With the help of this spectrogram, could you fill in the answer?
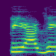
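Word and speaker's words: Piaget: पियाजे नहीं पियाजे दिख रहा है लेकिन पियाजे पढ़ते हैं उसको स्पेलिंग भले वैसी है हां जी बिल्कुल पियाजे ही पढ़ते हैं इसको मान लीजिए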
